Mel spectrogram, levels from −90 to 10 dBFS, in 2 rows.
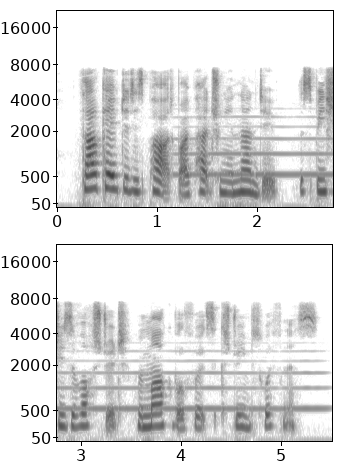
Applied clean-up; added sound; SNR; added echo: none; Wind instrument, woodwind instrument; 17 dB; none.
